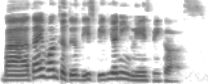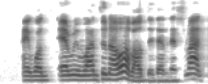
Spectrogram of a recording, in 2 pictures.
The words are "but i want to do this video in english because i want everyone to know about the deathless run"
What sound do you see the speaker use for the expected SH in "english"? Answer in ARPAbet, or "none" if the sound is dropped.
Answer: S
